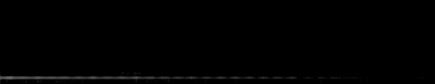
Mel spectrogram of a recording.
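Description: Near silence with a faint, steady single-pitched hum that fades away over the first three seconds.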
